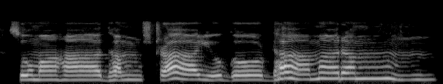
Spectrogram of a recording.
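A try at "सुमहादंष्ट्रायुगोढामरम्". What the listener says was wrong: But that yugodhamaram, that dakara should not become mahaprana. It is double alpa prana dakara. Yugodhamaram, not yugodhamaram. Dha should not come. Yugodhamaram.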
